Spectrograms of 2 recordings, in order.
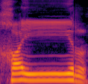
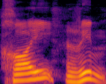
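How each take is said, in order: First: The word stops short on the final consonant. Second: The word ends with a nasal 'in' syllable.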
